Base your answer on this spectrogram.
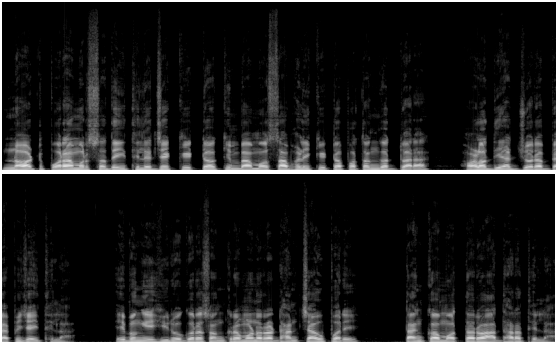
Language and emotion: Odia, neutral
